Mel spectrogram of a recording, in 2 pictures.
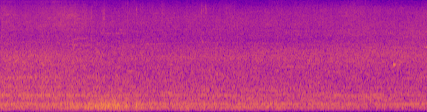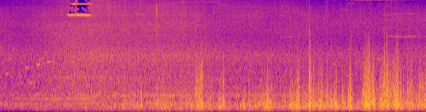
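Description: City traffic and the tour bus's engine heard from its open top deck, a steady low hum. From about two thirds of the way through, gusty wind buffets the microphone and grows louder as the bus moves on.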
